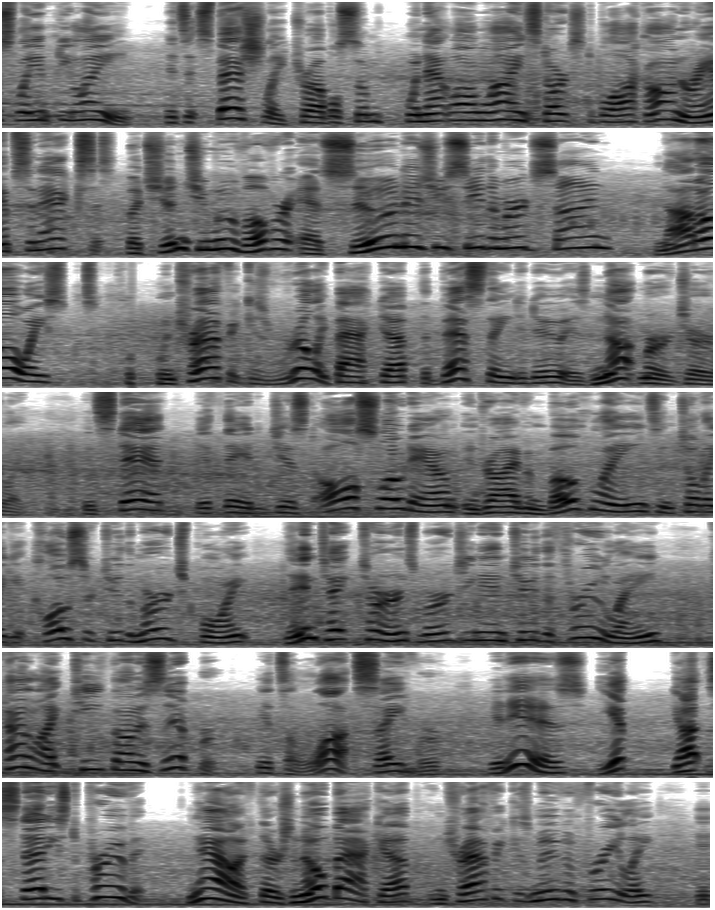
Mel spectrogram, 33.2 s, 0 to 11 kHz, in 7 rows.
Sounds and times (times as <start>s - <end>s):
Speech: 0.0s - 33.1s.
